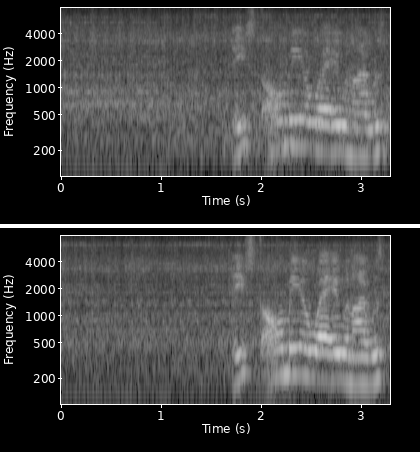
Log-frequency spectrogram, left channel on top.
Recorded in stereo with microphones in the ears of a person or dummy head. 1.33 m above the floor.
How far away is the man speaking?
About 0.8 m.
